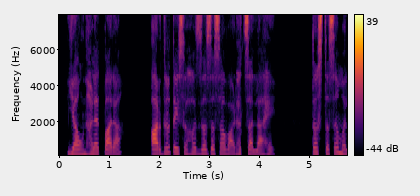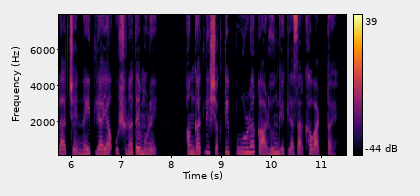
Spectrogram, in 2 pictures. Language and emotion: Marathi, sad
